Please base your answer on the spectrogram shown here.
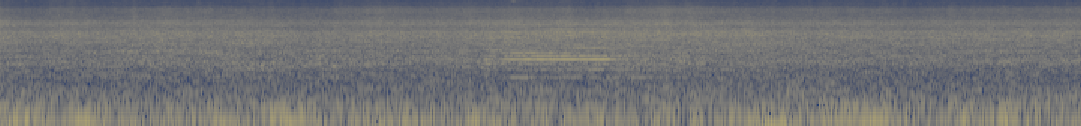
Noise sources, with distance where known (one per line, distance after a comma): car horn, far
